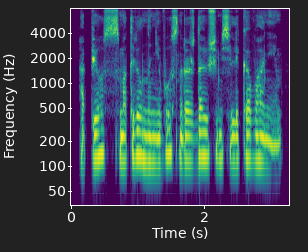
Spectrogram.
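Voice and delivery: plain reading voice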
